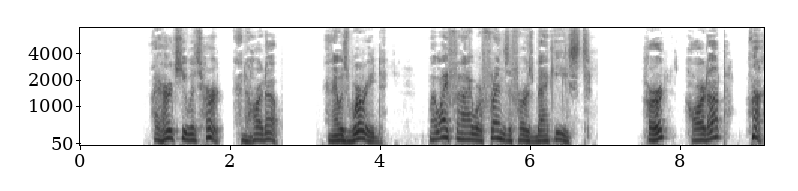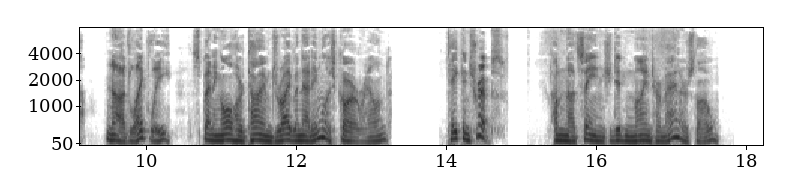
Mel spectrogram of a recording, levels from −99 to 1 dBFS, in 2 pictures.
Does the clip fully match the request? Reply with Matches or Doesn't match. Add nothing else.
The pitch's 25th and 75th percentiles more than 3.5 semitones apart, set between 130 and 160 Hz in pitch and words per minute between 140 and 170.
Matches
